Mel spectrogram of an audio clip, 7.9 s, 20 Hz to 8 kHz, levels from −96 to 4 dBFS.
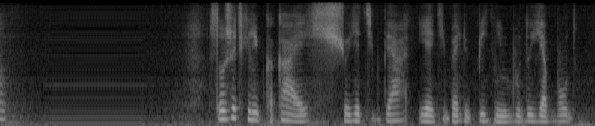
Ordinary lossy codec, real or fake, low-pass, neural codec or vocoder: Opus, 64 kbps; fake; 7.2 kHz; codec, 16 kHz, about 1 kbps, DyCAST, with the encoder's durations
